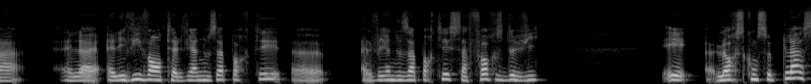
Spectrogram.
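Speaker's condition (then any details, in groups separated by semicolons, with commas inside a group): No condition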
